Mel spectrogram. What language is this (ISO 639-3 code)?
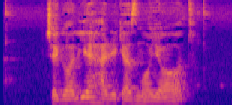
fas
